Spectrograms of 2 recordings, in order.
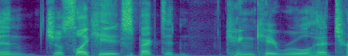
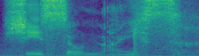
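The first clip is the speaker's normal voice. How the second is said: whispered and slow; slower than usual. Acted. Racer whispering to himself about Daisy, slow whisper. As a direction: breathe it as a secret aside.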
